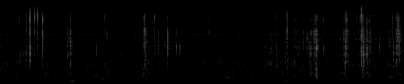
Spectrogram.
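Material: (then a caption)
Plastic. A small, thin, empty red-orange printed plastic candy wrapper is stretched, twisted and crinkled between the fingertips and nails of both hands. Quiet, bright, crisp crackles and snaps come in scattered bursts over a soft hiss, with no low end. Each crackle dies away almost instantly.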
